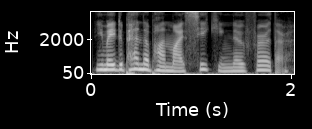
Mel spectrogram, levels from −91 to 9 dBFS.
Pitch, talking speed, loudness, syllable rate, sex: 200 Hz, 235 wpm, -17 LUFS, 6.2 syllables/s, female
